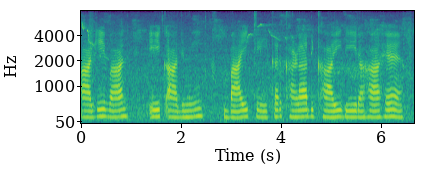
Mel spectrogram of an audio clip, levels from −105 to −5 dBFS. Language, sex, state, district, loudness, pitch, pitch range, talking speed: Hindi, female, Uttar Pradesh, Lucknow, -18 LUFS, 170 Hz, 165-180 Hz, 100 wpm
